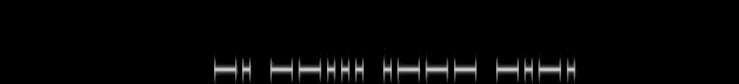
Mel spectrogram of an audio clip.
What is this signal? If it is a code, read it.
Morse code, heard as a keyed tone, about 17 wpm, 700 Hz. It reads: N7JC
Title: USA Call Signs - 4 Characters - Repeated 2x - 17wpm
